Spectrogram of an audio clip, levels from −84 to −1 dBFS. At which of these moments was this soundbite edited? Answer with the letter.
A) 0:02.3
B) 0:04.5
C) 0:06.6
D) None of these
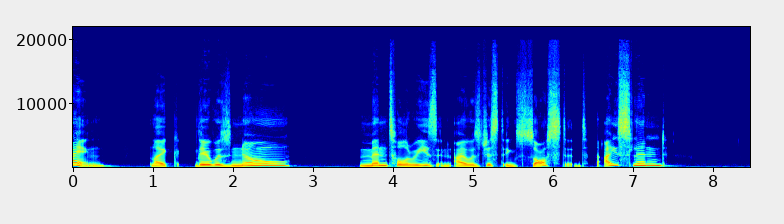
C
